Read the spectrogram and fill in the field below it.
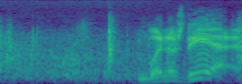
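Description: A young man calls out loudly.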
